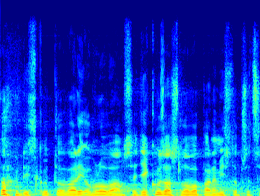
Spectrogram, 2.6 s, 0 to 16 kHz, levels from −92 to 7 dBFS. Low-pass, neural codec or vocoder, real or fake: 14.4 kHz; none; real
